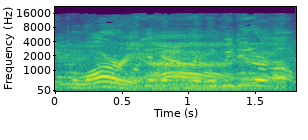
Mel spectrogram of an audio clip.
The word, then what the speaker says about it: Tiwary: Tiwary. Tiwary.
